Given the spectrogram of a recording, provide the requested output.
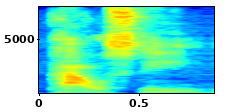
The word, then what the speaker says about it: Palestine: conflict just between uh Palestine Palestine in Texas we call them Palestine not Palestine CU there's a Palestine Texas spelled the same so forgive me if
